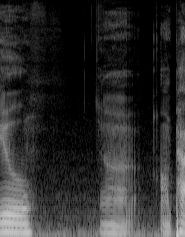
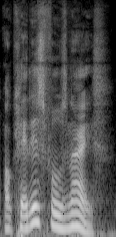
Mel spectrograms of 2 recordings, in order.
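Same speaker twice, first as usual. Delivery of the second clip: slow, higher-pitched dawning admiration; re-enacted loud, impressed reaction; impressed approval; 6 semitones higher, 5 dB louder, slower than usual. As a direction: savor each verdict, won over. Re-enacting being impressed by a rapper.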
